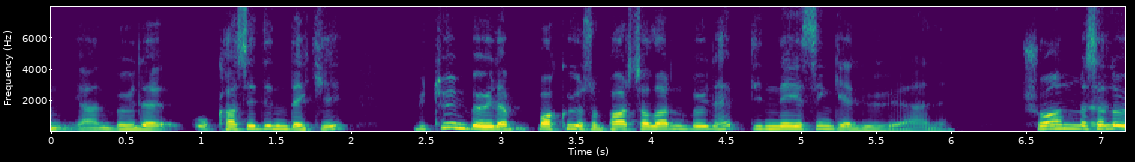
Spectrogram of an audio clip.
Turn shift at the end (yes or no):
no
